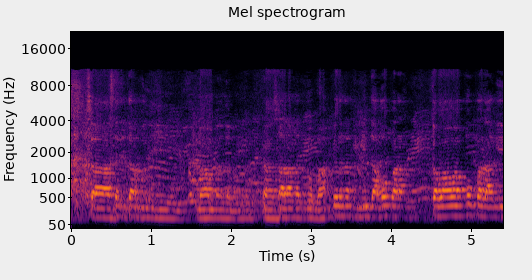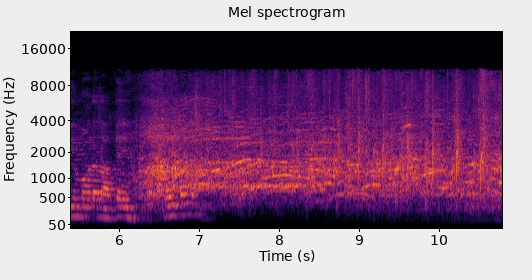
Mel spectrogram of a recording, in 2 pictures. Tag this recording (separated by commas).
man speaking, Female speech, Speech, monologue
